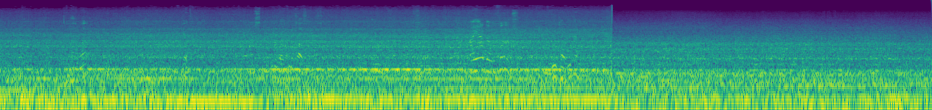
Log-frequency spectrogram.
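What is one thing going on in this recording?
Tyres drone steadily on the road.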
